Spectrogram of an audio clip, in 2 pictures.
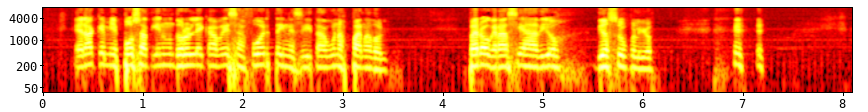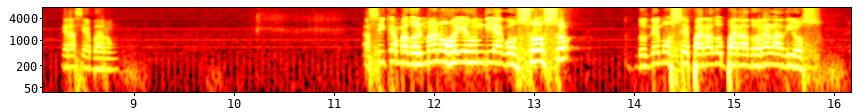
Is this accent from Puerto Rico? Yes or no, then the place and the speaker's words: yes; Utuado, Puerto Rico; soy del pueblo de Utuado.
